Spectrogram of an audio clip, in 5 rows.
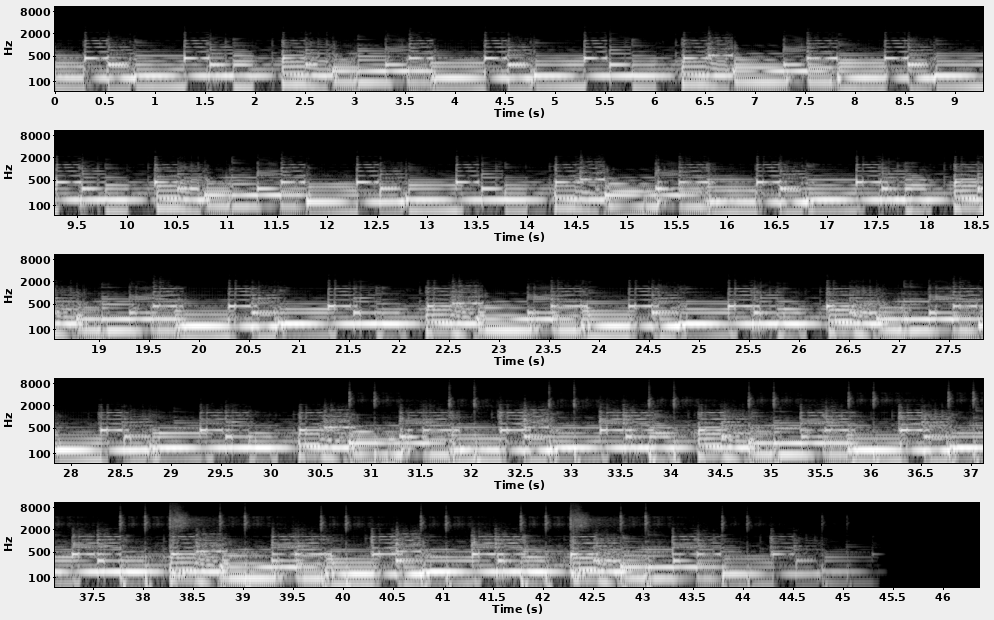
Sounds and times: Music: 0.0s - 45.5s.

